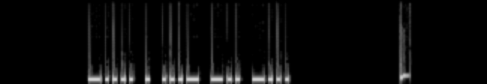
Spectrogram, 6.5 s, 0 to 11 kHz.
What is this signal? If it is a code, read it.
Morse code, heard as a keyed tone, about 22 wpm, 700 Hz. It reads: 6EVDB
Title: Five Challenging Letter-Number Combinations 22wpm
